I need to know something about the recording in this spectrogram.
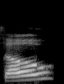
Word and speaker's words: SOH: It's so, S-O-H is so, C-A-H is ka, and then toa is T-O-A.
